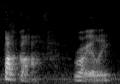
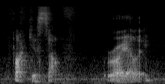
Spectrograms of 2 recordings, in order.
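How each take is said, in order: First: Said in the usual way. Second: A breathy whispered curse; hushed whispered send-off. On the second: Retold or imitated. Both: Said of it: "I'm just the type to say".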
